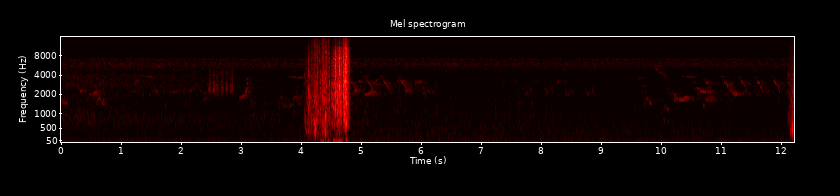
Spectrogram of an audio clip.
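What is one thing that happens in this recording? Footsteps patter softly on stone.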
